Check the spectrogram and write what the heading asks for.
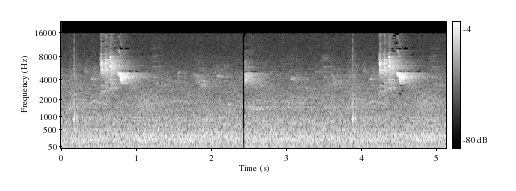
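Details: A purple-banded sunbird visiting a sixth-floor balcony garden in central Dar es Salaam, Tanzania, gives two brief, high, thin chipping calls about three and a half seconds apart over a steady low background hiss.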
